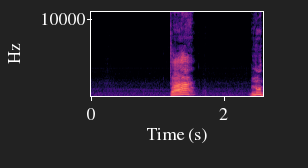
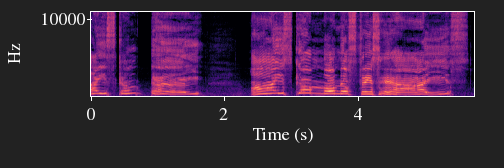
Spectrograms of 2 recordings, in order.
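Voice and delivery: slow, stretched, higher mock whine; mocking whiny donor; 6 semitones higher, much slower than usual. Streamer mimics a viewer whining about three reais, slow mock whine. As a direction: drag it out like a crybaby. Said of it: "se você falar".

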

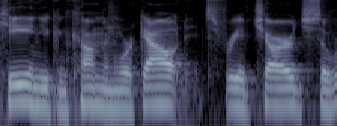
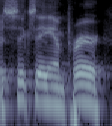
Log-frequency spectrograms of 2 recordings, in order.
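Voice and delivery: usual speaking voice

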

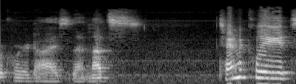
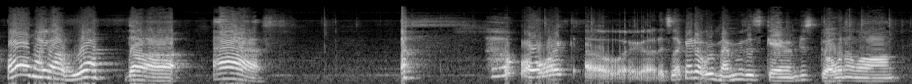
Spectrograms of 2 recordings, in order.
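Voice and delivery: normal talking voice

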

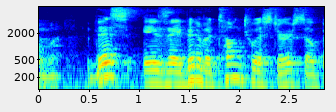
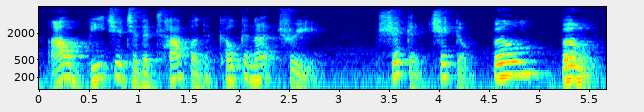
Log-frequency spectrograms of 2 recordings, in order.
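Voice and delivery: put-on reading to children; 5 semitones higher than usual. Reads picture book aloud.

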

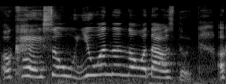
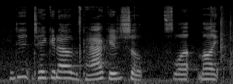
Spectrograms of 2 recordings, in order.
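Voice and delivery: ordinary talk, nothing marked

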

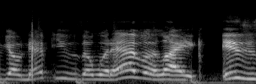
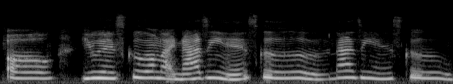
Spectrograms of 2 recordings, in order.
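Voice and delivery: higher, drawn-out singsong teasing; playful teasing; 4 semitones higher than usual. Retold or imitated. Mom picking with her son about starting school, teasing. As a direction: tease him in a slow, raised singsong. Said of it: "I'm, like, picking with him".

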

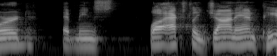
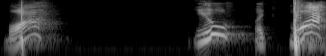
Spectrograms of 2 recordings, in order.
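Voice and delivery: mock incredulous; 13 semitones higher, 10 dB louder than usual. Mock disbelief at loving neighbor.

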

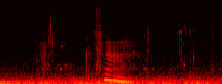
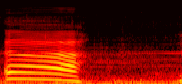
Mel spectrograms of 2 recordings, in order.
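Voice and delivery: ordinary talk, nothing marked

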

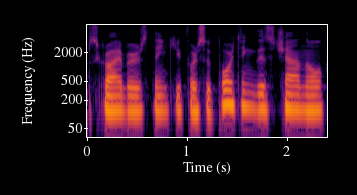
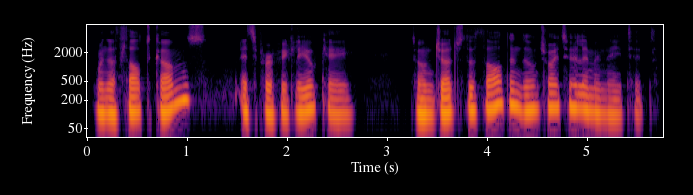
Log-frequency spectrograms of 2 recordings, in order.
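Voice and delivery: guided meditation. Acted.

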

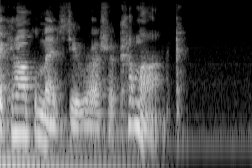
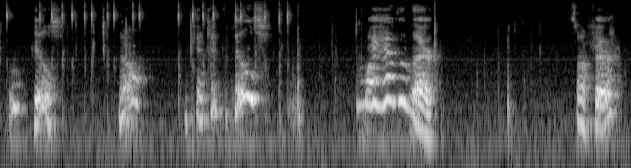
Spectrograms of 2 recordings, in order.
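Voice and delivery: put-on much higher whiny little-kid voice; whiny child. Player denied the pills, whining in a much higher childish voice. Pouting that he can't take the pills.

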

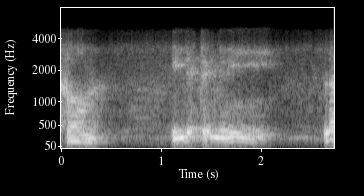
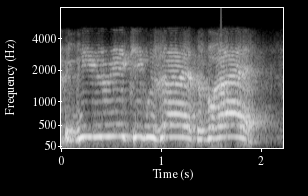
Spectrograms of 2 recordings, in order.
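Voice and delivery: high, pressing exhortation; urgent medium; 13 semitones higher, slower than usual. A narrator's reading. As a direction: urge them on desperately. Olcott urges brothers and spirit.

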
